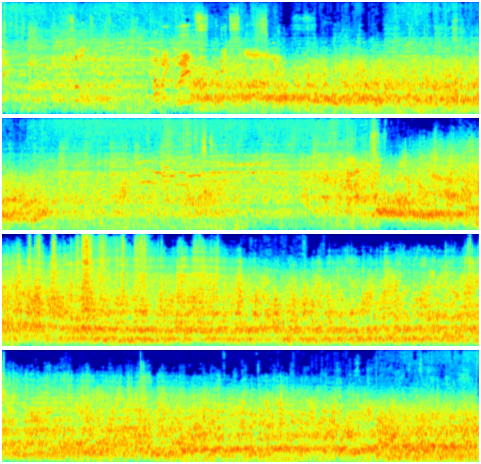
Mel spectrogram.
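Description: A jet engine roars loudly overhead, rising and falling in pitch as the aircraft turns.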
